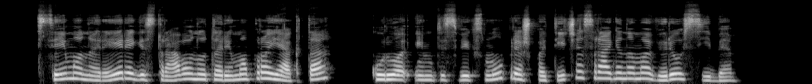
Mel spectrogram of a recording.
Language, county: Lithuanian, Šiauliai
